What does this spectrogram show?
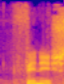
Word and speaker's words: Finnish: So, that's the way that that you say Finnish. with double N. Right. That's right. It's not like I finished my homework. It's like f I N I S H. Finish.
